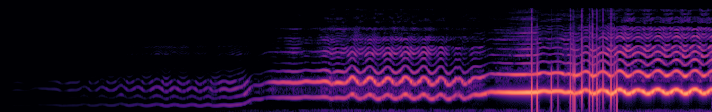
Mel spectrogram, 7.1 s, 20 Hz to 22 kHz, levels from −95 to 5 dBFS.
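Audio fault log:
5.31–6.16 s, processor overload crackle: across this stretch of the music the processor repeatedly fails to deliver its small audio buffers in time, and each late block is simply skipped, leaving a brief hole with hard edges. The holes are short, which fits buffers of around 5 ms, and roughly twenty of them fall close together, so they merge into a gritty tearing crackle over the sound that stops at 6.16 s once the load eases. The level ramps up smoothly from the start until 3.4 s.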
